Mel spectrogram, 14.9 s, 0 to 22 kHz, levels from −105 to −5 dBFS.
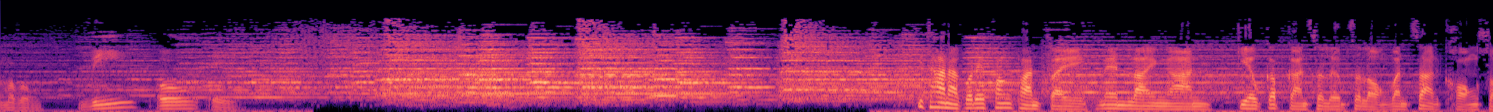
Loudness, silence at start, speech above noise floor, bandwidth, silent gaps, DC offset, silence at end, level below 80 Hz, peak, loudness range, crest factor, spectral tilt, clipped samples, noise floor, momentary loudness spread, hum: -26 LUFS; 0 s; 19 dB; 11 kHz; none; under 0.1%; 0 s; -60 dBFS; -6 dBFS; 8 LU; 22 dB; -3.5 dB/octave; under 0.1%; -47 dBFS; 12 LU; none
